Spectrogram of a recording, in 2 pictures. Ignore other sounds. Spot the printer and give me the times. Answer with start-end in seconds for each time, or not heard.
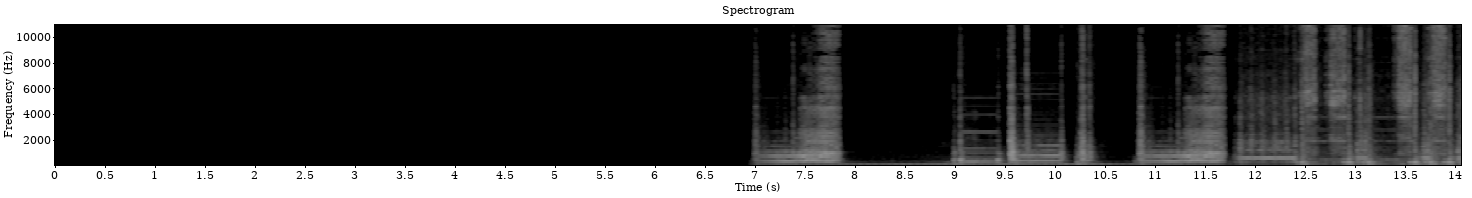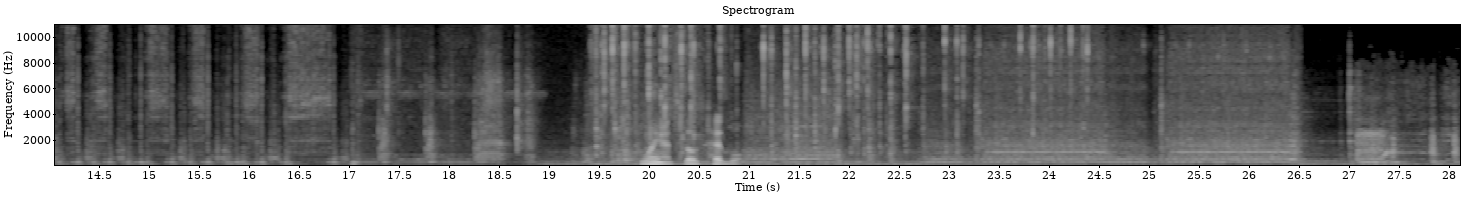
7.0-28.0.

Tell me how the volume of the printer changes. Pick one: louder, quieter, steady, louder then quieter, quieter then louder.
louder.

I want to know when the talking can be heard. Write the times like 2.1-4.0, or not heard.
19.9-20.9.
